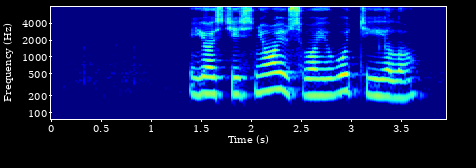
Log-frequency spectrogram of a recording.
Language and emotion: Russian, sad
